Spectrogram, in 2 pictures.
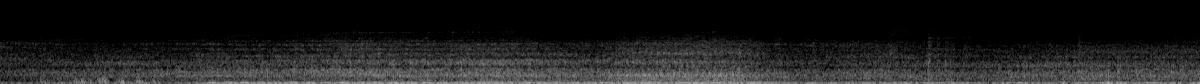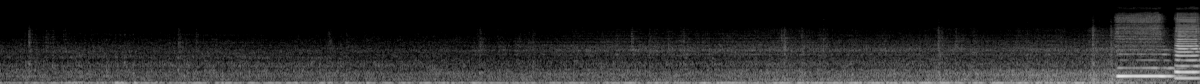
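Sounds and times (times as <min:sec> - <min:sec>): train approaching rumble: 0:00.0 - 0:24.0
wind on microphone: 0:00.4 - 0:01.7.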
